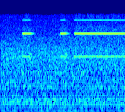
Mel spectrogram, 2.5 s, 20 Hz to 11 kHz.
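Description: Multimeter continuity tester probing an Acer Swift SF514-51 laptop motherboard, giving a thin, high-pitched electronic beep twice briefly and then holding a sustained tone over quiet background hiss.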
